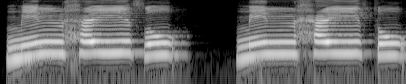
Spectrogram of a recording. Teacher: حی میں یائلین کر رہے، نون کے اوپر ہم اظہار کر رہے تو جلدی ادا کریں گے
